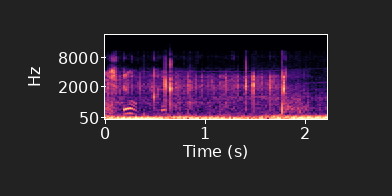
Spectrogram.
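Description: Cessna 172's four-cylinder piston engine running steadily in the cockpit, with raindrops ticking on the windscreen. Near the end the low engine note shifts and grows a little louder as power comes up for the takeoff roll.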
